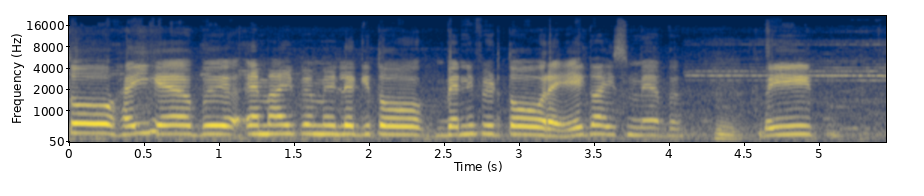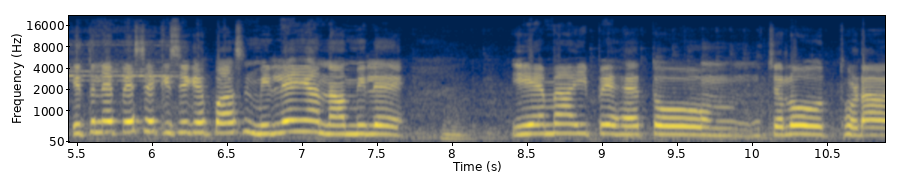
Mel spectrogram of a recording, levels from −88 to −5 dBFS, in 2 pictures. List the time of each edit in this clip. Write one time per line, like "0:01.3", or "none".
none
